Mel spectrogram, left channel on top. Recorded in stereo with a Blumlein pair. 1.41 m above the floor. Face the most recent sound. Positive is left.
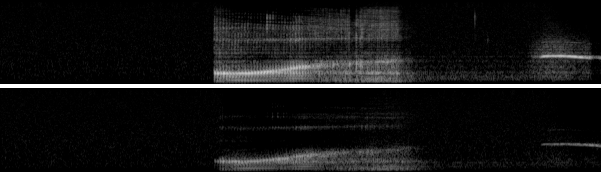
turn(degrees=45)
